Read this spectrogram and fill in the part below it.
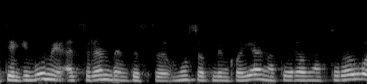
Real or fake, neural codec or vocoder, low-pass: fake; codec, 44.1 kHz, 2.6 kbps, DAC; 7.2 kHz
